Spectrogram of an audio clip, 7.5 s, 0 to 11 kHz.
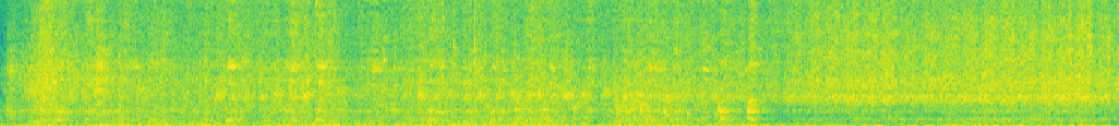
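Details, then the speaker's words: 1979 Holden HZ one-tonner ute, sitting for years, started after the points gap was reset: a low, even six-cylinder idle rumble with a steady beat, no misses and even compression; normal idle. "he works he runs doesn't sound too bad"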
